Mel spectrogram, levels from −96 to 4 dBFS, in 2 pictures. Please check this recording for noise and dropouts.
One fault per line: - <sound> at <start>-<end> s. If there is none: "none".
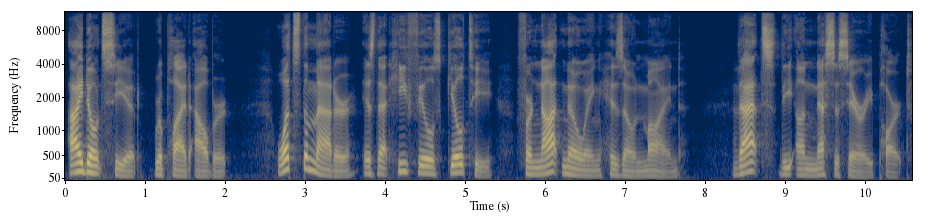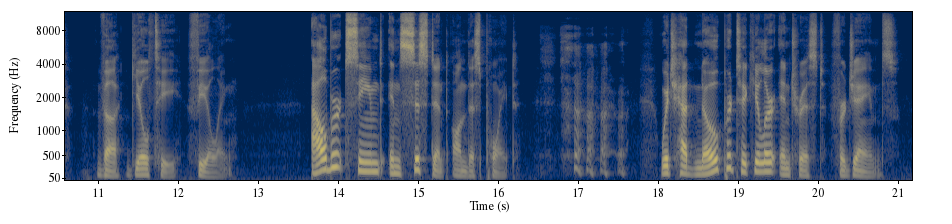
- laugh at 16.5-17.6 s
